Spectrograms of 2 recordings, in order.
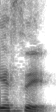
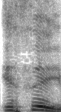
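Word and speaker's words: essay: ইংলিশে রচনাকে বলা হয় এসে। সো তোমরা যারা মানে বড় হবে, বড় ক্লাসে যাবে, তোমাদের শিক্ষক বলবে যে এসে এসে এসে। এটা রাইট প্রোনাউন্সিয়েশন হবে এসেই, বলো এসেই, এসেই।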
